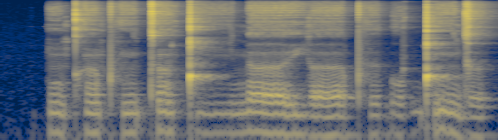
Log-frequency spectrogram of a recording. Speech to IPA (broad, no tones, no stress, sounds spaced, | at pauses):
p ũ kʰ ə̃ pʰ ĩ tʼ ə̃ ǃ iː n ɜː j ɜː pʰ ɘ ɠ o ǃʼ ĩ d ə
